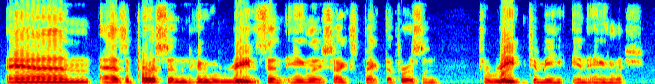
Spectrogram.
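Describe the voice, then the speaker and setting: An American man speaking a home video monologue in an indignant, insistent way, halting often and repeating words as he restarts his sentences. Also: on the low side, fairly even intonation, fairly bright tone, dry recording, low-quality recording. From United States. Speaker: vlogger. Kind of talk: angry monologue to camera.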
